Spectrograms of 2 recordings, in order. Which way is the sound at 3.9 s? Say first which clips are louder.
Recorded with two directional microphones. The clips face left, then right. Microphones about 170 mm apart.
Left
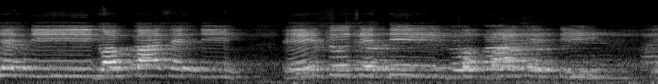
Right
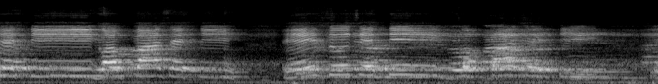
Right 1 dB; centre (ahead or behind).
